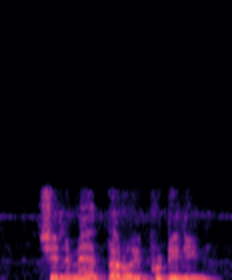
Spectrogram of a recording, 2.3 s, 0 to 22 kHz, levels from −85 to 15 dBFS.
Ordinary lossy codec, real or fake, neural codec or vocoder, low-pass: Opus, 64 kbps; fake; codec, 16 kHz, 4.8 kbps, FACodec; 7.2 kHz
